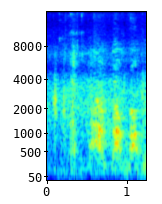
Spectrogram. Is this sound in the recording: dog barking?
yes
